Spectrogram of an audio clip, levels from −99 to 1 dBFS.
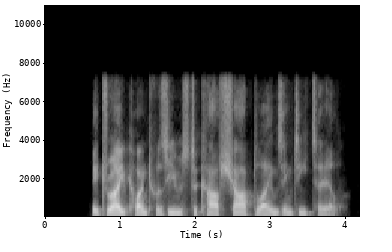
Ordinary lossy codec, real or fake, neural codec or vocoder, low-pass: none; fake; codec, 16 kHz, 1 kbps, FreqCodec, larger model; 7.2 kHz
